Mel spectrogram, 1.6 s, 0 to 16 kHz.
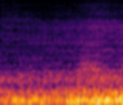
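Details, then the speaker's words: One-month-old Trane packaged A/C unit, 103–104°F outside; compressor had overheated with open windings until cooled with water, then restarted: steady heavy hum with rough uneven rumble, not pumping, pressures unchanged. Suspected shattered internal scroll blades, unconfirmed. "And I've heard there was like an email or a bulletin put up or something saying that essentially the corkscrew inside, which is the blades that spin, that they are shattering."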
